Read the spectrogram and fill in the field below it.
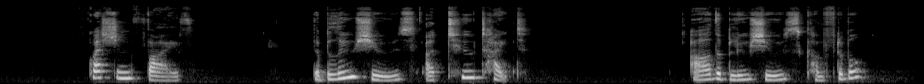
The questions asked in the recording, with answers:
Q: Are the blue shoes comfortable?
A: No. The blue shoes are not comfortable.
